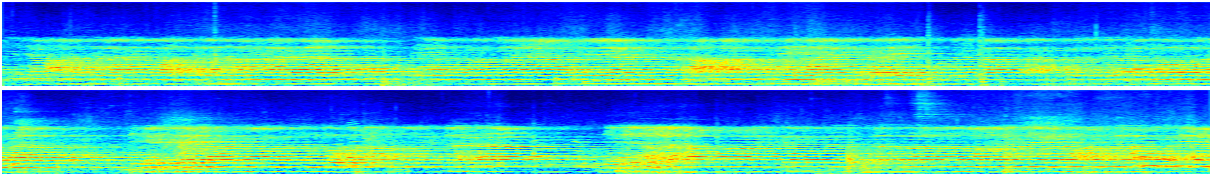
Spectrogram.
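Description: Hindu mantra chanting: a voice intoning long, drawn-out lines with hardly a break between them.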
